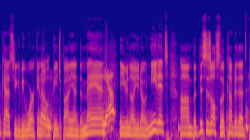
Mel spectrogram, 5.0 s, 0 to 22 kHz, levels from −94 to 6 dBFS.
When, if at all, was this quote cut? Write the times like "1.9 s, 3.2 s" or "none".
none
